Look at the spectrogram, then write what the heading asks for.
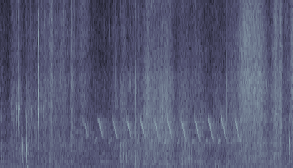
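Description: A bird singing a run of about a dozen short, downward-slurred notes, about four a second, lasting about three seconds. A few sharp clicks come in the first second.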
